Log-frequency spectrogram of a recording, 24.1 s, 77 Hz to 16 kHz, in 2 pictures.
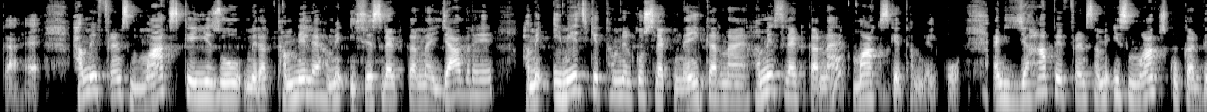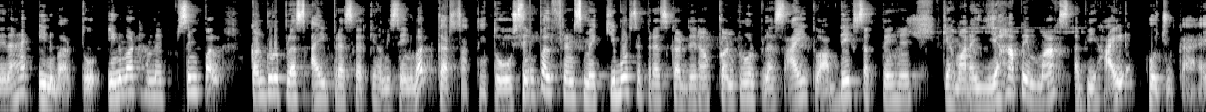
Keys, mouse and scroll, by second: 2.7 click, 5.5 click, 8.4 click.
